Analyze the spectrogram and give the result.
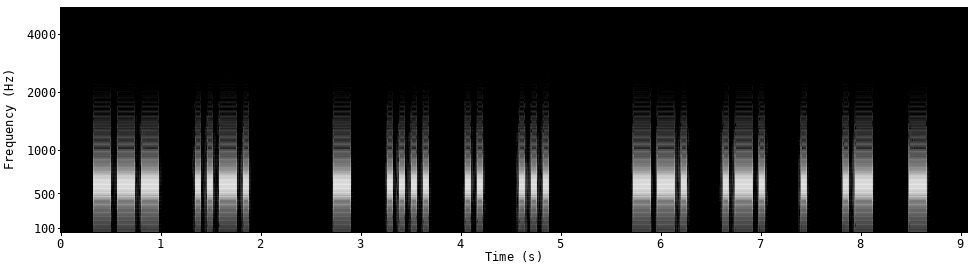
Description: Morse code, heard as a keyed tone, about 20 wpm, spaced as for 14 wpm, 600 Hz. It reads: OF THIS GREAT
